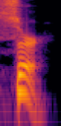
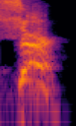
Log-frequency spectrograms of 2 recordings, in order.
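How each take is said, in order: First: It is said a little louder. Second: It is said loudest of all.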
